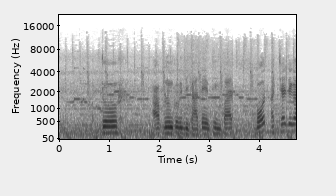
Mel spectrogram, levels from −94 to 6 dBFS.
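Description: From 0.66 to 0.69 s there is damaged data in the compressed stream. Corrupted bytes there made the decoder misread its frames, lose sync and skip forward to the next valid frame header.

At 3.09 s the waveform freezes flat for about 0.67 ms and then resumes. This is an underrun with held sample. The output buffer ran dry, so the converter held its last value, and a sliver of audio under a millisecond was lost.

From 3.45 to 3.49 s the same damaged compressed data recurs as a second short fault, again caused by the decoder losing frame sync.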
